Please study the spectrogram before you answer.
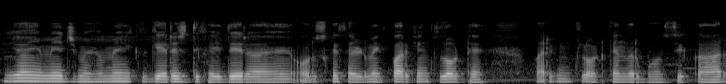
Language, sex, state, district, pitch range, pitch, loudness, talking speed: Hindi, male, Uttar Pradesh, Deoria, 120-130 Hz, 125 Hz, -27 LUFS, 215 wpm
